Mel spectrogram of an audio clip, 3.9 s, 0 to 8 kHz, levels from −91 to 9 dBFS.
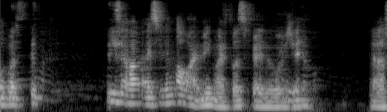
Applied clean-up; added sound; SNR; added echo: neural mask model DeepFilterNet 3.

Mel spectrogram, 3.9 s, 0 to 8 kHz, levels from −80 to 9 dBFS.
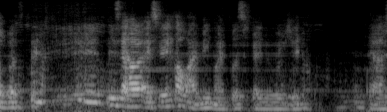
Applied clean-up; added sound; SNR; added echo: neural separator model SepFormer DNS4.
